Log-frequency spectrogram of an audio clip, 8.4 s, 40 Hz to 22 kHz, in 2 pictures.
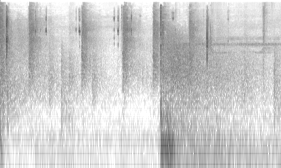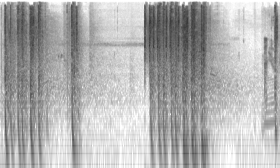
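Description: Loud machine-gun bursts in Arma 3 hammer out in clustered volleys, with quieter scattered shots and distant reports filling the gaps between the heavier strings of fire.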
